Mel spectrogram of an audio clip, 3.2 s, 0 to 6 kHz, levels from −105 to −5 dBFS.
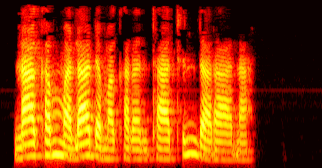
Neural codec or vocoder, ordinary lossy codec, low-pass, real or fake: none; MP3, 32 kbps; 5.4 kHz; real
